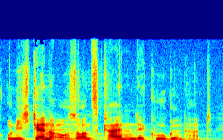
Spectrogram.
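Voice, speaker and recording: A man's voice: lowish voice, brisk, pushed and bright. A man doing a grumpy pike. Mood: grouchy. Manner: grouchy, objecting. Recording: long hall reverb.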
